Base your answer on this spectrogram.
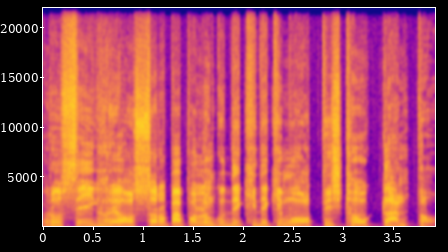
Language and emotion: Odia, disgusted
